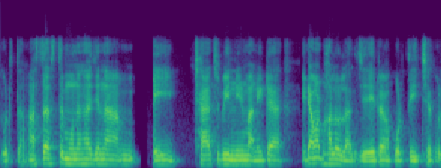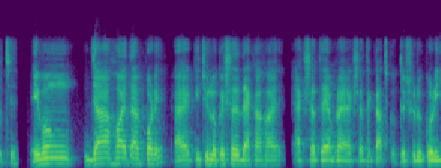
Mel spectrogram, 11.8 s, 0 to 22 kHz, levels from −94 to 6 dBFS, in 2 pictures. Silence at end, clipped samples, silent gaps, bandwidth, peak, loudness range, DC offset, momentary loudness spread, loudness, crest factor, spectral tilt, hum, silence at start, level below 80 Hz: 0 s; under 0.1%; 1.87-1.95 s, 9.70-9.76 s; 9 kHz; -2 dBFS; 1 LU; under 0.1%; 8 LU; -19 LUFS; 16 dB; -5.5 dB/octave; none; 0 s; -56 dBFS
